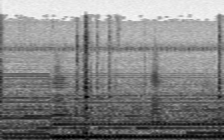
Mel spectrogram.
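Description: Quiet room tone: a faint steady hum, with a few light clicks about a second in as things are handled on the table.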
